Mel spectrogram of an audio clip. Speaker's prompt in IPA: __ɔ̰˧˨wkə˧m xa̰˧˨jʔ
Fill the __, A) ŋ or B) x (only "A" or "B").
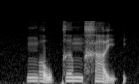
A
